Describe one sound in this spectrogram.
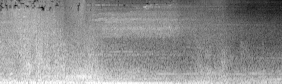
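A game's base explodes with a loud crackling blast that fades away.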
